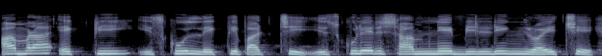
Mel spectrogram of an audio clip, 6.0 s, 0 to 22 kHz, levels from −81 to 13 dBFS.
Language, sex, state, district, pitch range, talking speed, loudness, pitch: Bengali, male, West Bengal, Cooch Behar, 160-190 Hz, 90 wpm, -13 LUFS, 175 Hz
